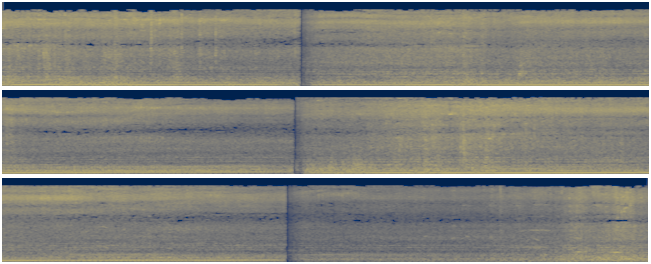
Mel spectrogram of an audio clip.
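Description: Heavy diesel trucks pulling through a bend, a deep steady engine drone from several separate passes cut together, with abrupt breaks about four, fourteen and twenty-four seconds in. The last pass is quieter and builds toward the end.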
